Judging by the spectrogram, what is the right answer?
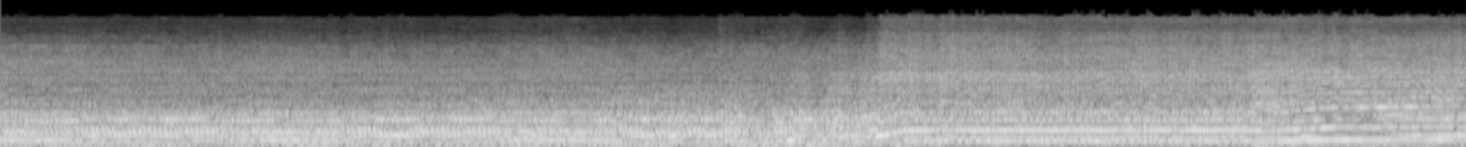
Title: Diesel Runaway #motogp #youtube #runawaydiesel #automobile #shortsfeed #shorts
